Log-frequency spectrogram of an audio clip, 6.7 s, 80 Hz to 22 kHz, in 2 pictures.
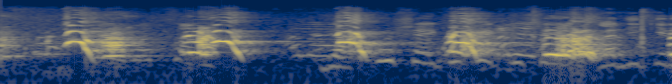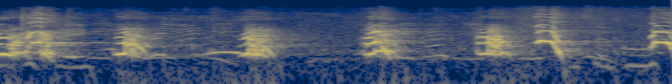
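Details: Two Smooth Collies barking while swimming, joined by a border collie and a shih tzu; loud, evenly spaced barks with rising, yelping tops repeat about every 0.6 seconds, with water noise throughout.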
